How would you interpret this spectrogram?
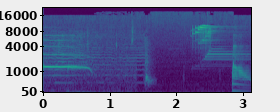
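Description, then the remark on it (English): A thin, whining insect buzz like a mosquito, wavering and sliding in pitch before climbing into a shrill high whine, broken by a few short sharp bursts; no one speaks. “Just imagine, instead of being a stupid comment, a microaggression is a mosquito bite.”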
